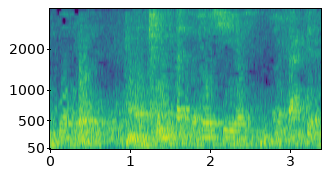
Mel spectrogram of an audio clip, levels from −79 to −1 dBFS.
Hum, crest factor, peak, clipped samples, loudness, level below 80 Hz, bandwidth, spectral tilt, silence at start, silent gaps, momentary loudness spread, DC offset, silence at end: none; 12 dB; 0 dBFS; under 0.1%; -12 LUFS; -34 dBFS; 4 kHz; -11 dB/octave; 0 s; none; 5 LU; under 0.1%; 0 s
